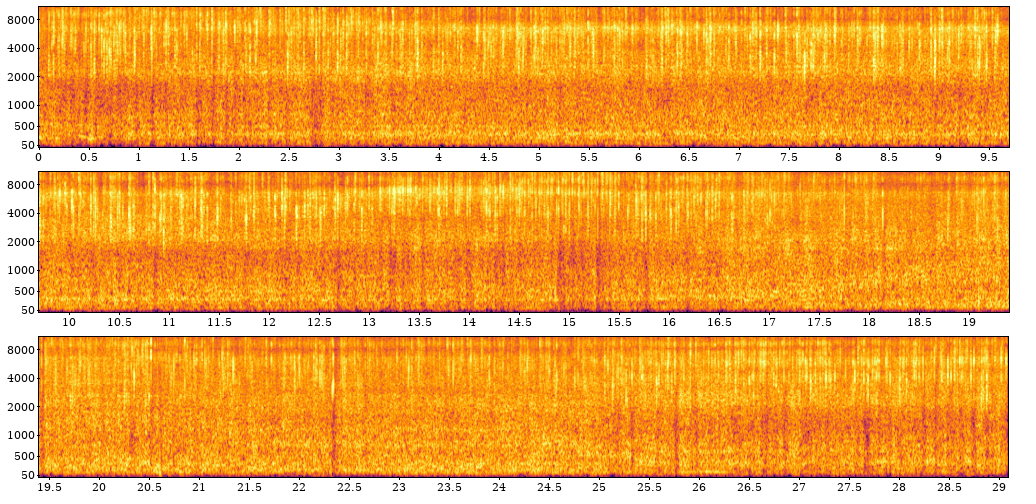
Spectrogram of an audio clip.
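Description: Rain falling steadily, an even hiss of drops on leaves and wet pavement.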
